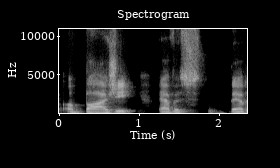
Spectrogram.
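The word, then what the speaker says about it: Agbaji: a showtime guy ochai obazi i'm pretty sure it's a abaji i just looked up a video of this i think i should know how to say it's ochai obagi they have a they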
